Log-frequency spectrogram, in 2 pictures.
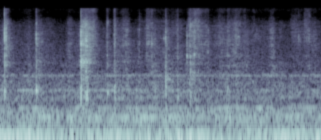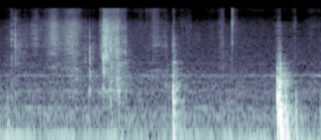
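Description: Oracle card deck being taken out of its cardboard box and handled: soft rustling with a few light clicks and taps, a small cluster about four seconds in and the loudest right at the end, over a faint steady hum.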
